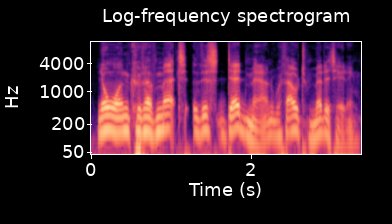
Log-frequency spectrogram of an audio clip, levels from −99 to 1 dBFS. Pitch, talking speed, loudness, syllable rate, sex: 120 Hz, 175 wpm, -17 LUFS, 4.8 syllables/s, male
